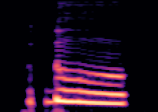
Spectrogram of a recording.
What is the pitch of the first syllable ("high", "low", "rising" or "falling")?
falling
